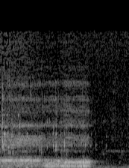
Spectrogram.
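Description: Beer is poured into a glass as a soft, steady hiss of liquid that lasts about a second, then cuts off to quiet.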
